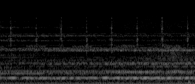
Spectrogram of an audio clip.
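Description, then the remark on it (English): A clock ticks in a quick, steady rhythm, about four ticks per second, over a sustained low tonal hum, part of a film scene's sound design with the ticking increasing in volume. No one speaks. “The sound design in the clip you just heard was excellent, with the ticking clock increasing in volume as David undergoes his savage meltdown, and the minimalist score contributing greatly to the atmosphere.”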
